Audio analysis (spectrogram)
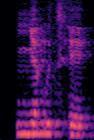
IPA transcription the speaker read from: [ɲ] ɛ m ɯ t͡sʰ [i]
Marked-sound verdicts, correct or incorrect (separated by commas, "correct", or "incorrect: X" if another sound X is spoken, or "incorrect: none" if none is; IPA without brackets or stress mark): correct, incorrect: e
